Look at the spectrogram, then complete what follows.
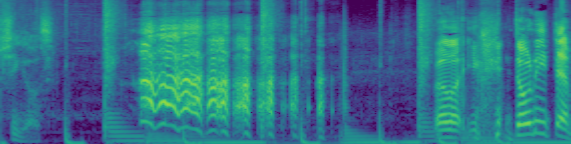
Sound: Rachael laughs

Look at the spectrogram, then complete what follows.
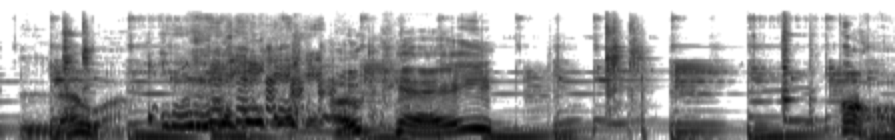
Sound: laughter

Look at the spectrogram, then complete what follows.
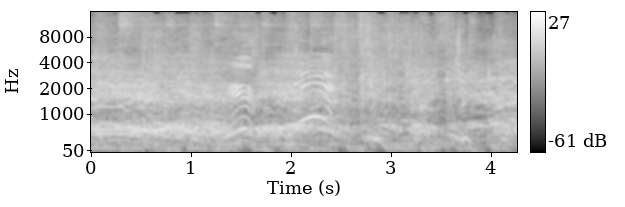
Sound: cheering

